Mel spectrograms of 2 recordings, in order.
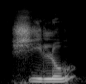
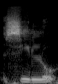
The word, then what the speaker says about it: Shiloh: Shiloh, ou bien Silo, ça dépend de votre prononciation, parce que c'est un mot hébreu.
